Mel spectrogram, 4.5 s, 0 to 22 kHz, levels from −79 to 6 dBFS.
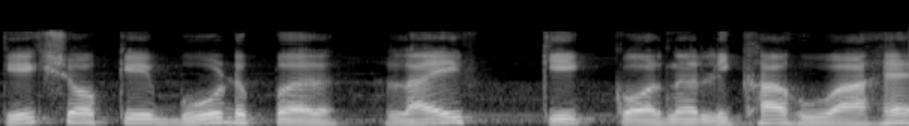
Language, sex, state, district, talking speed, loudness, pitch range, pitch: Hindi, male, Gujarat, Valsad, 145 wpm, -17 LUFS, 105-135 Hz, 120 Hz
